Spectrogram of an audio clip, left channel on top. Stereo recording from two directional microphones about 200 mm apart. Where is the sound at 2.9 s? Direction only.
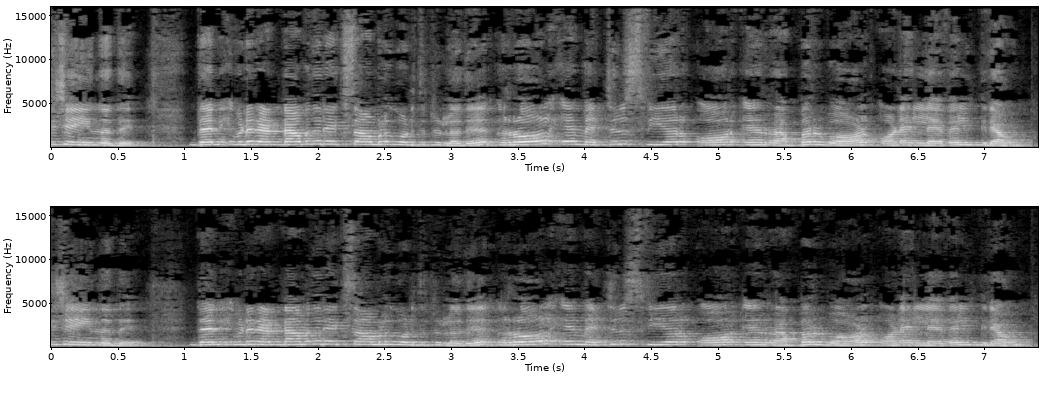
50° left (ahead or behind).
